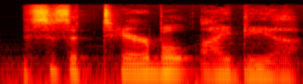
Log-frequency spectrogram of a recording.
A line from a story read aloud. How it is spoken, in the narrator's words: muttered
